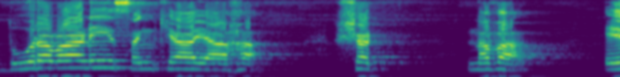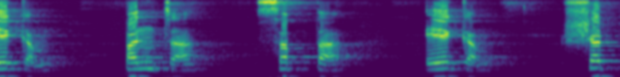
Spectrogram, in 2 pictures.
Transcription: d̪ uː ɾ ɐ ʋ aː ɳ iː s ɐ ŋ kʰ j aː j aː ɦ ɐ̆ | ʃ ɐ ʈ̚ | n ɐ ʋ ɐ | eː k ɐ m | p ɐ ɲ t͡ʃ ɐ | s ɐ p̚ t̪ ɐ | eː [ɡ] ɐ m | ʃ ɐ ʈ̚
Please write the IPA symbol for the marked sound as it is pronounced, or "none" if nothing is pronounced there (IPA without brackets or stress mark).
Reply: k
